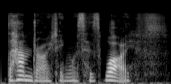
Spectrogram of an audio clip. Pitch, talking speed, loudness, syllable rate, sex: 175 Hz, 175 wpm, -20 LUFS, 5.2 syllables/s, female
